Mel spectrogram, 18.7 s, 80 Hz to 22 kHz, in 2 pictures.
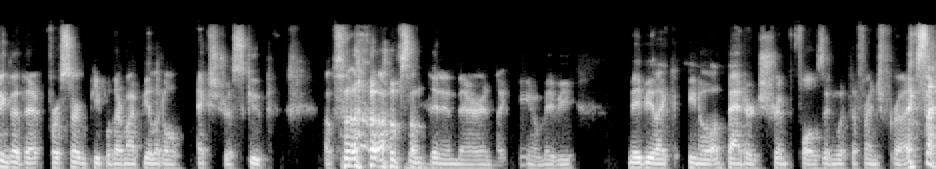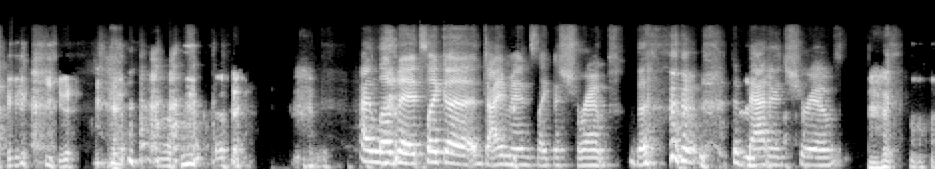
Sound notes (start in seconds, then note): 10.3 laughter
